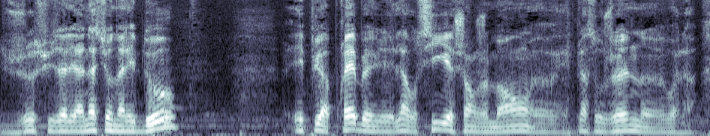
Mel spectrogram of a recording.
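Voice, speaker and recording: A man's medium-pitched voice with a dark, mellow tone, at a fairly slow pace with ordinary pitch variation. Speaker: cartoonist. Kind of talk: interview. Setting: live event. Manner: halting.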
